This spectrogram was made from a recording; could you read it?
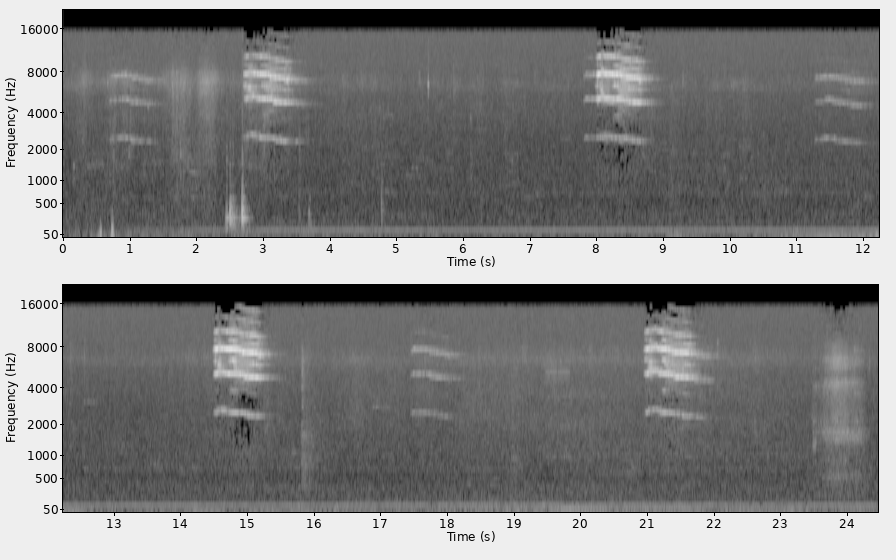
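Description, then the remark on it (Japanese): An owl calls out in short, high, raspy bursts roughly every six seconds, with fainter answering calls in between, all over a steady low background hum; about three owls are around, one perched on a TV antenna on a house roof. “これはですね、フクロウの声なんですよ。”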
